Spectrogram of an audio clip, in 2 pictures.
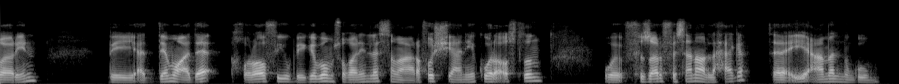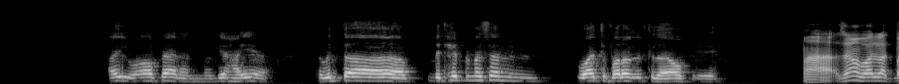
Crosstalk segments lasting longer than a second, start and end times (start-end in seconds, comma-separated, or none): none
